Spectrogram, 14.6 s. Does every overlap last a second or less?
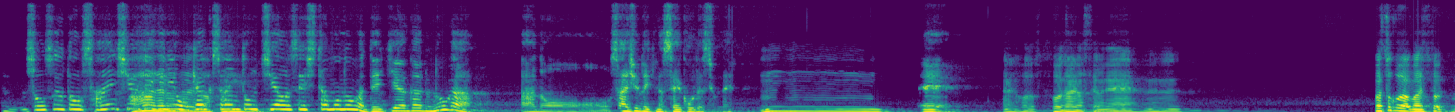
No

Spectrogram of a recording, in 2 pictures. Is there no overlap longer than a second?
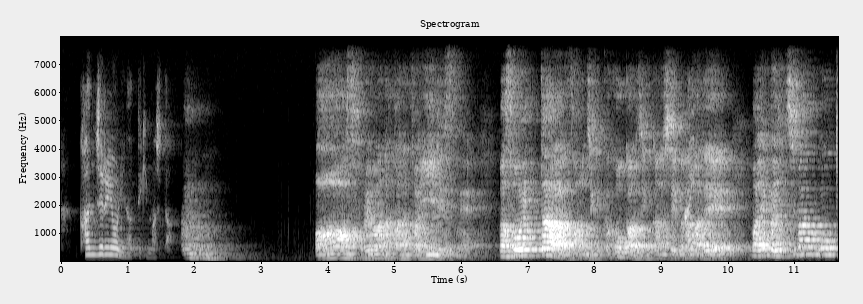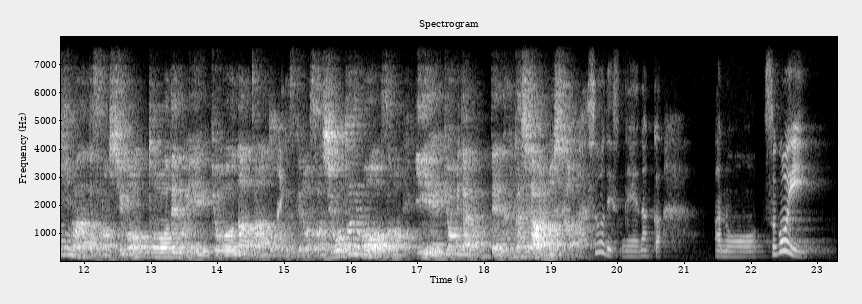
Yes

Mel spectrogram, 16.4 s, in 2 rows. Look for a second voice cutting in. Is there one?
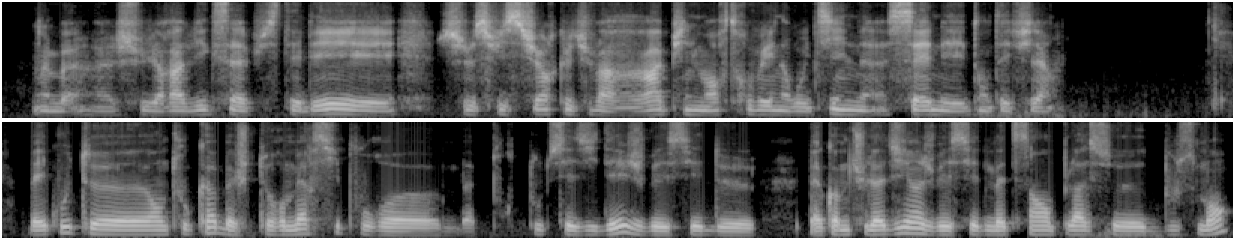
No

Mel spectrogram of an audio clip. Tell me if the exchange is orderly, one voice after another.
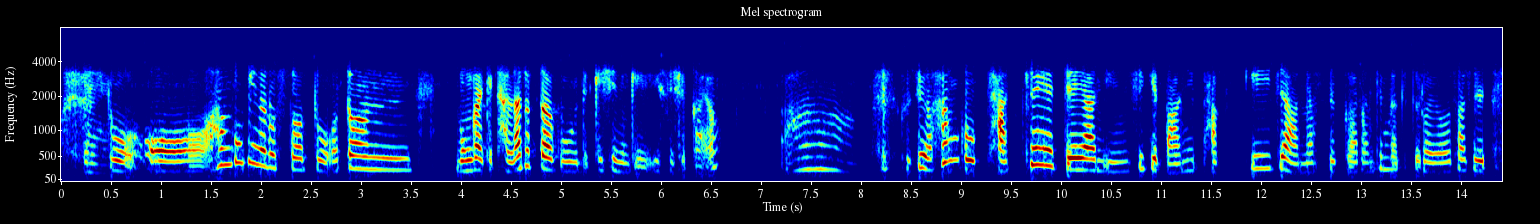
Yes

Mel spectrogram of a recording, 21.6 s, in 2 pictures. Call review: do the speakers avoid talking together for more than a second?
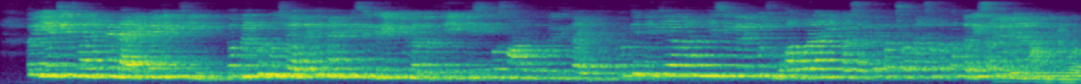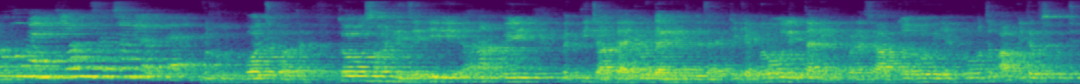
Yes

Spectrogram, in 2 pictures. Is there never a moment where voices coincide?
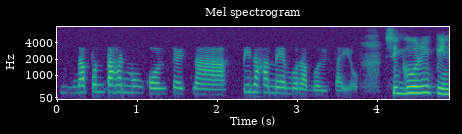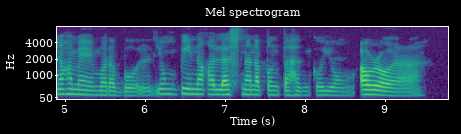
Yes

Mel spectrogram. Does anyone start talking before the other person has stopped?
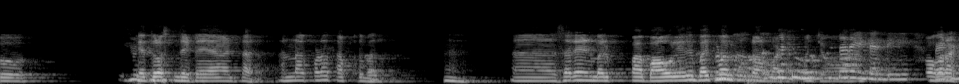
Yes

